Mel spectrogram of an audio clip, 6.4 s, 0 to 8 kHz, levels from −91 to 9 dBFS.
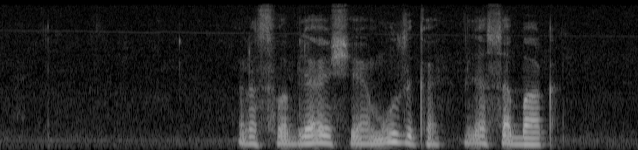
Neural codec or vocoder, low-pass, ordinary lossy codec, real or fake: none; 7.2 kHz; none; real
